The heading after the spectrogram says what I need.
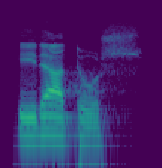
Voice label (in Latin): "iratus", Latin; santillana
